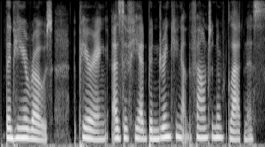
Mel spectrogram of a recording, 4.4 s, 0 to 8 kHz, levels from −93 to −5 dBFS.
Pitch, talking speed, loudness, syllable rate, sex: 185 Hz, 205 wpm, -17 LUFS, 5.7 syllables/s, female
